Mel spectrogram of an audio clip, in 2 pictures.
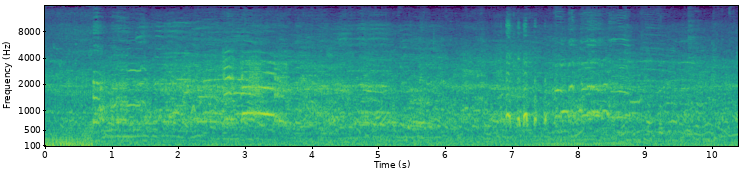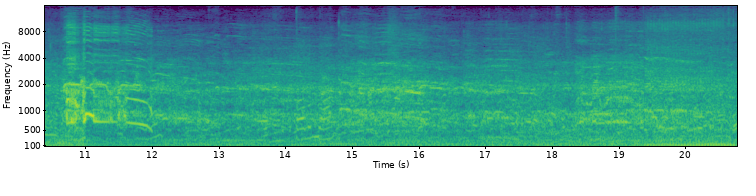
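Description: Roosters crowing and clucking at a chicken sale in Lipa, Batangas, several birds calling over a murmur of people talking nearby, with a few louder crows standing out.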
